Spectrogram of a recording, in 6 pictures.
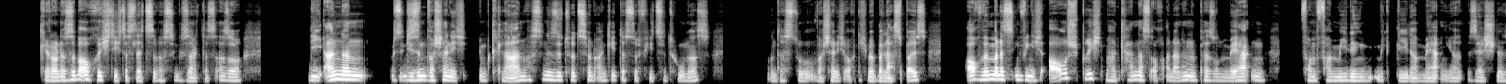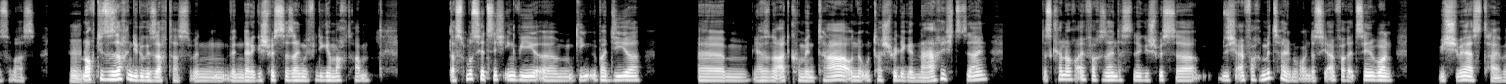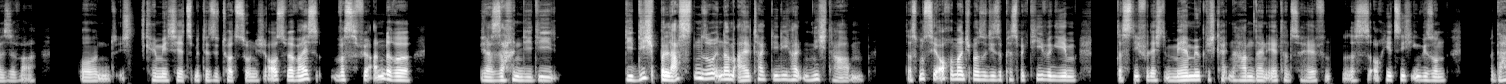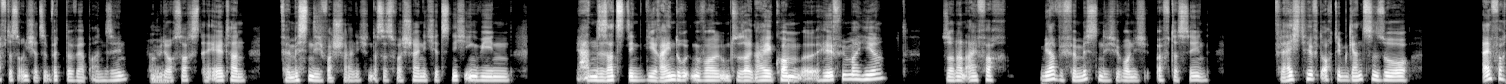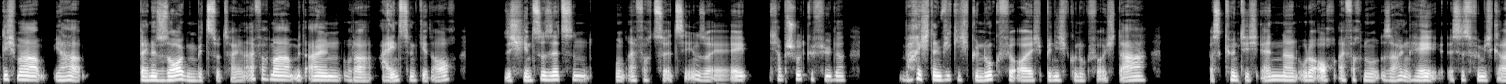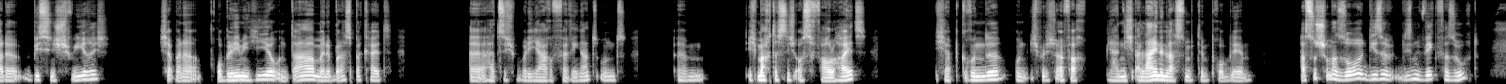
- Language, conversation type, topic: German, advice, Wie kann ich mit Schuldgefühlen gegenüber meiner Familie umgehen, weil ich weniger belastbar bin?
- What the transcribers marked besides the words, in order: none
